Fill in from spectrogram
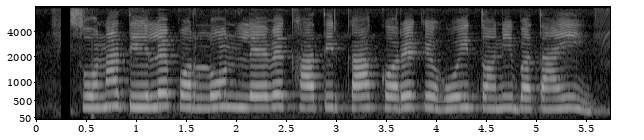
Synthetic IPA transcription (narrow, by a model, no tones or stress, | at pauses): sonad̪ʱiɦlepəɾlonleʋekʰat̪iɾkakəɾekeɦoit̪ənibət̪aĩ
